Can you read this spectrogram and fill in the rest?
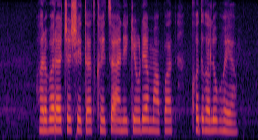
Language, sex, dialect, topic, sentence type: Marathi, female, Southern Konkan, agriculture, question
